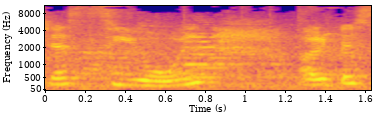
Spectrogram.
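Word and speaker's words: Sioul: It is pronounced as Seoul. It is Seoul the Pet Club.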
